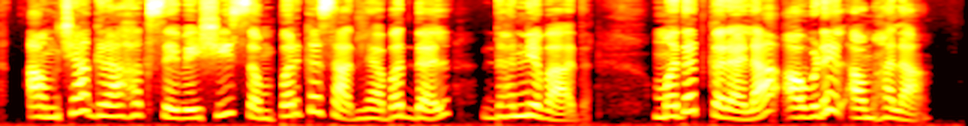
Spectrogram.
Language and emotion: Marathi, happy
